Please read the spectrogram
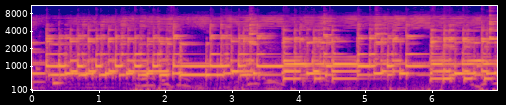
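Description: Sasak gendang beleq ensemble playing: bronze kettle gongs ring out a fast, bright melody of short stepping notes, with sharp metallic strikes throughout.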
